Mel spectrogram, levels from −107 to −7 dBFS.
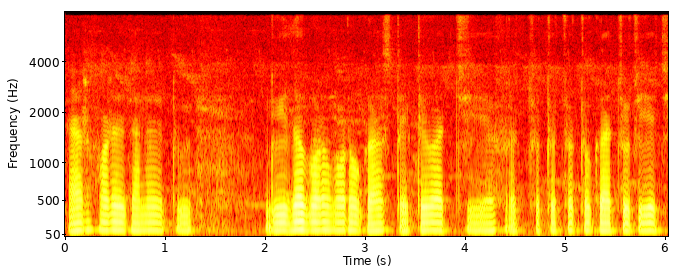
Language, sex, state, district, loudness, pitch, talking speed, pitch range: Bengali, male, Tripura, West Tripura, -21 LUFS, 100 Hz, 150 wpm, 100-105 Hz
